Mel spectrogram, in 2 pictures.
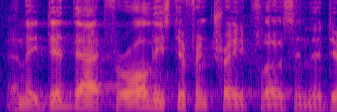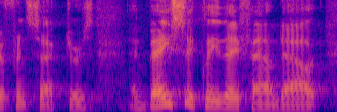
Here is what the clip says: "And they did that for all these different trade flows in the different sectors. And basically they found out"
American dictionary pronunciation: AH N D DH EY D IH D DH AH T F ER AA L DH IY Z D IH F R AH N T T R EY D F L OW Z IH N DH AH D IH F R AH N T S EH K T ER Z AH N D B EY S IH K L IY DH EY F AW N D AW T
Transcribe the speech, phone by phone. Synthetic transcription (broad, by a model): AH N DH EY D IH D DH AH T F ER AA L DH IY Z D IH F R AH N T T R EY D F L OW Z IH N DH AH D IH F R AH N T S EH K T ER Z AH N B EY S IH K L IY DH EY F AW N D AW T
